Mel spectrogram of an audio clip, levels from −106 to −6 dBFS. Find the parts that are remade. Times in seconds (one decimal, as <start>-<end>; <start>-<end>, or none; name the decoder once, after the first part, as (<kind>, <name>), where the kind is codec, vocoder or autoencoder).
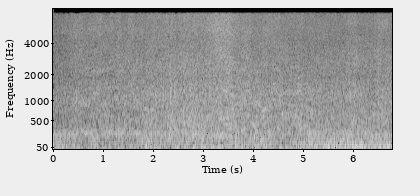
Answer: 0.5-2.0 (codec, SNAC); 3.2-5.2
